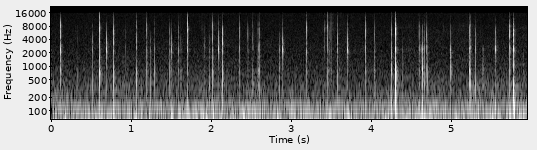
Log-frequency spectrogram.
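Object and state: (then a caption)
Metal smartphone back tapped with fingernails. Long fingernails tap and scratch the gold metallic back of a smartphone in a quick, uneven series of sharp clicks and brief scrapes. Each bright tick dies away almost instantly over a quiet, steady low hum.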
